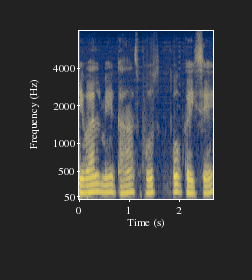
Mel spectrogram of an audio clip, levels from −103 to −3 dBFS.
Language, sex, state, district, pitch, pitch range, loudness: Surgujia, male, Chhattisgarh, Sarguja, 125 Hz, 120-135 Hz, -18 LUFS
